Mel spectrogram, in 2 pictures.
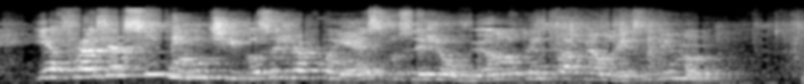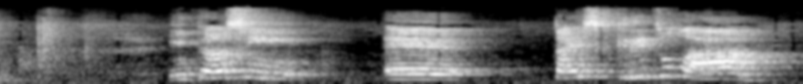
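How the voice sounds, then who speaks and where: Audible room echo and noticeable background noise surround a woman's voice. Her pitch is extremely high and swings very widely. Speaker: pastor. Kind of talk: sermon. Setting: live stream from church. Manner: fast.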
